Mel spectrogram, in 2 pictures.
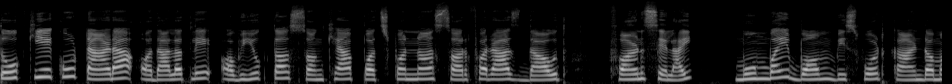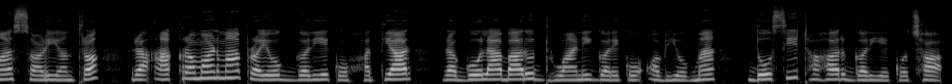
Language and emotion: Nepali, neutral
